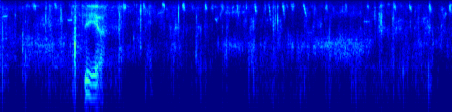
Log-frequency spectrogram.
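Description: A prairie dog sitting on a burrow in a field in spring gives a chirping alarm call, one loud, sharp chirp standing out early on, with fainter repeated chirps scattered through a rustling, scratchy outdoor background.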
